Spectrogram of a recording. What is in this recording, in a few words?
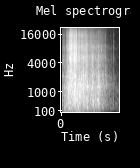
use map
